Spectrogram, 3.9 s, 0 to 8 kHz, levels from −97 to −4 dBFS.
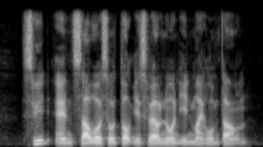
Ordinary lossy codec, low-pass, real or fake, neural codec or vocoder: none; 7.2 kHz; real; none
